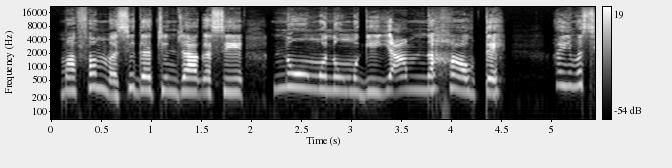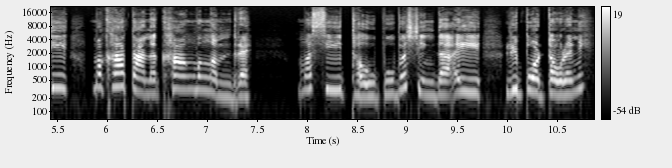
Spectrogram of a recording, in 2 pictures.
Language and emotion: Manipuri, angry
